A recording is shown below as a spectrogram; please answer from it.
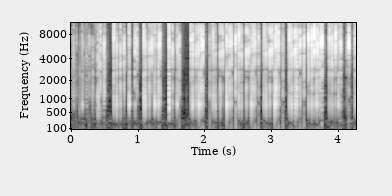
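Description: Fingernails tap fast on the front glass screen of an iPhone 6s, making rapid bursts of dry, sharp clicks with short gaps between them. The taps are bright and crisp, with almost no low end and no ringing after each click.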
